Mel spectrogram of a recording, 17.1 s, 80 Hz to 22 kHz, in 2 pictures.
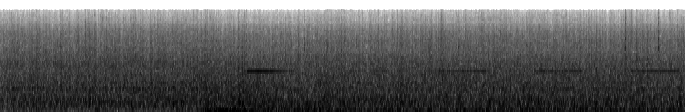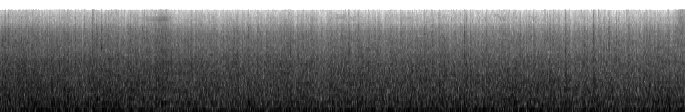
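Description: Heavy rain falling on the roof, heard from inside the cab of a 2020 Toyota Tundra TRD Pro. About two and a half seconds in, the truck's 5.7-litre V8 starts with a brief rise in revs, then settles into a steady low idle. A short high beep sounds four times soon after the start.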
